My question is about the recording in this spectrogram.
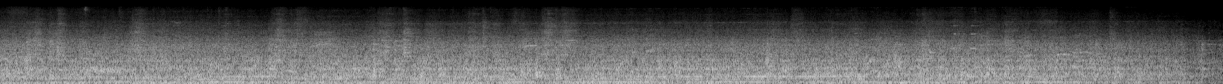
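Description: Inside a moving Nagoya Railway electric commuter train: a steady running hum with the wheels clicking now and then over the rail joints, fading out at the very end.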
